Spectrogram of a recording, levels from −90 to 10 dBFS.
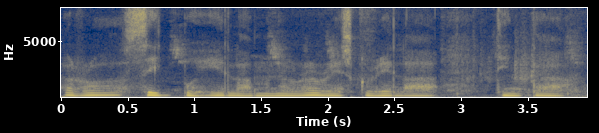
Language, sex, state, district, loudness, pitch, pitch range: Nagamese, female, Nagaland, Kohima, -18 LUFS, 185 Hz, 175-195 Hz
